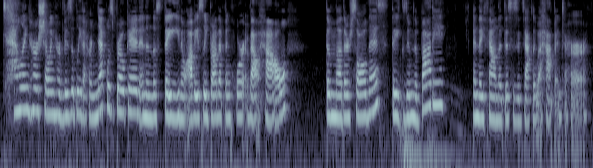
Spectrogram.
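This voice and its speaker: A woman's voice: mid-range voice, steady tone, fairly quick. A young woman casually retelling a true crime story to her viewers on camera, chatty and full of fillers. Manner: chatty, lots of "like", talks to viewers.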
